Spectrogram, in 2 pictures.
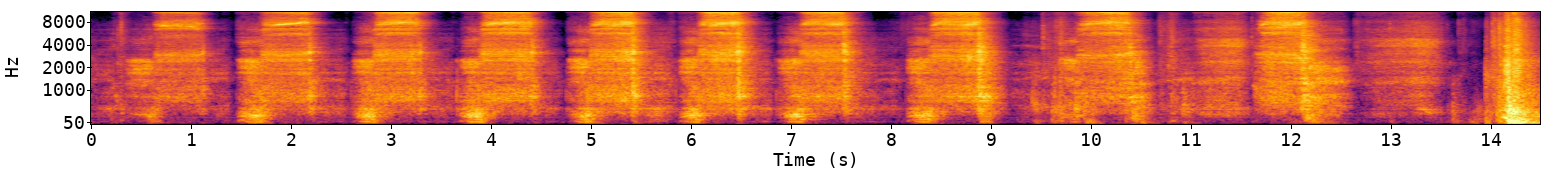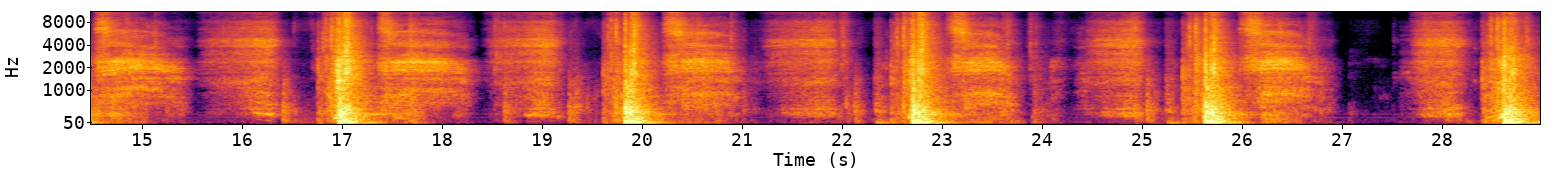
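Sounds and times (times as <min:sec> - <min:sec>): sharp hissing exhalations: 0:00.1 - 0:13.5, 0:18.6 - 0:19.2, 0:27.7 - 0:28.4
kicks thudding on heavy bag: 0:14.2 - 0:14.6, 0:17.0 - 0:17.4, 0:22.7 - 0:23.2, 0:25.6 - 0:26.0, 0:28.6 - 0:28.9.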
